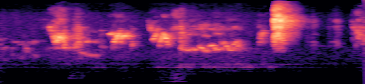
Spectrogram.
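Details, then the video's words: Budgerigar warble: a short run of wavering, buzzy chirps that rise and fall, ending in a sharp high squeak, heard in an indoor room. "Budgies | Talking | Singing | Chirping sounds"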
